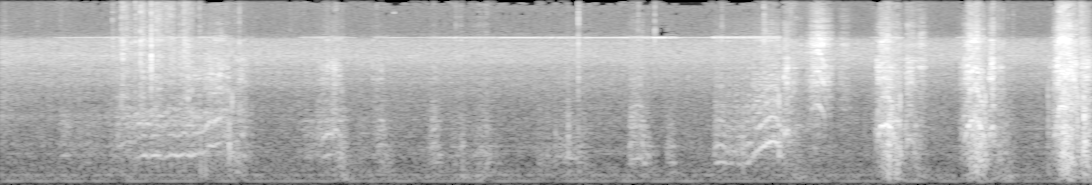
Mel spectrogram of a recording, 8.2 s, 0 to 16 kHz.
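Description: Gen 8 RC rock crawler's electric motor and geared drivetrain whining in short bursts as it is throttled over boulders, each whir rising and falling in pitch. The bursts come quicker and louder over the last two seconds.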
